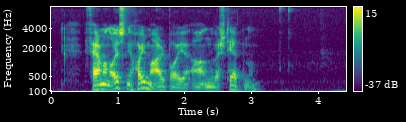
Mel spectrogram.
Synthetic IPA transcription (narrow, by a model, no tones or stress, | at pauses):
fæːɹmanɔʏsnihɔʏmaaɹbajə̰ʔa̰ʉnɪʋæʂɪ̥t̪ʰeːt̪ɪnʊ̰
